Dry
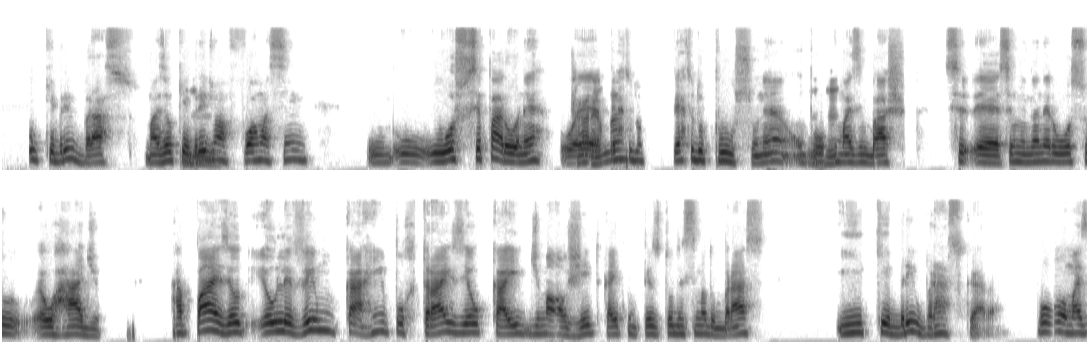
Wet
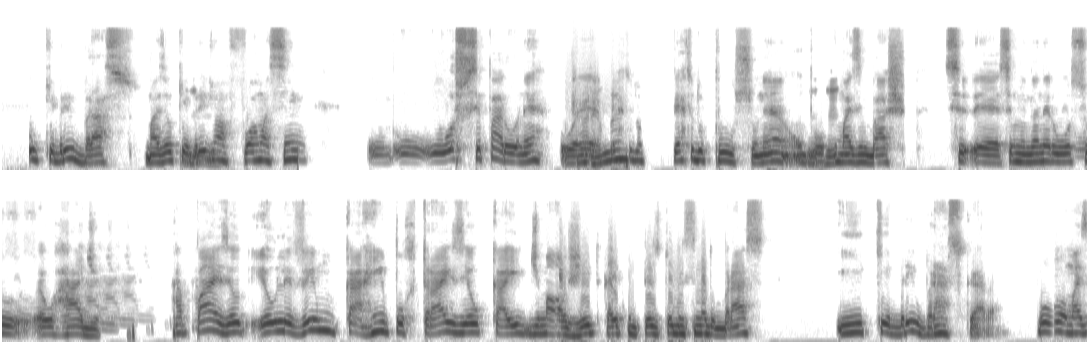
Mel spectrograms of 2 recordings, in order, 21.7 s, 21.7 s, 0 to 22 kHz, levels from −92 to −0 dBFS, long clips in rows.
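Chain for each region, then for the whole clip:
0:02.95–0:04.54: high-pass filter 580 Hz + downward compressor 1.5 to 1, threshold −40 dBFS
0:05.63–0:06.27: bass and treble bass +12 dB, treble −4 dB + leveller curve on the samples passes 1
0:10.35–0:12.91: notch filter 2,000 Hz, Q 14 + shaped tremolo triangle 4.5 Hz, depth 55% + echo with shifted repeats 185 ms, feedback 48%, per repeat +95 Hz, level −21 dB
0:16.42–0:17.92: low-shelf EQ 140 Hz +8 dB + hard clipping −24.5 dBFS + low-pass filter 2,600 Hz 6 dB per octave
whole clip: flat-topped bell 910 Hz −12 dB; downward compressor 6 to 1, threshold −30 dBFS; brickwall limiter −27.5 dBFS; level +2.5 dB

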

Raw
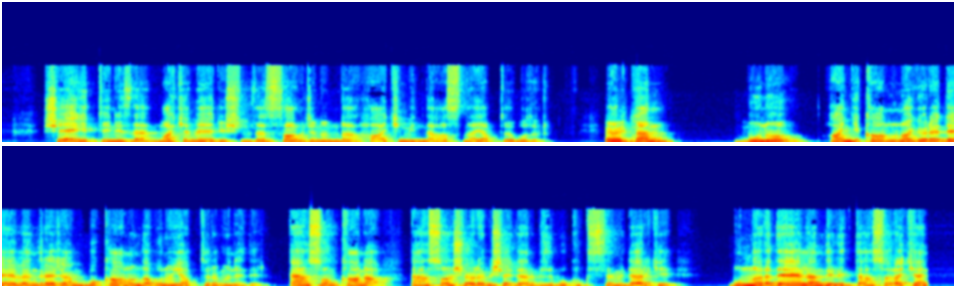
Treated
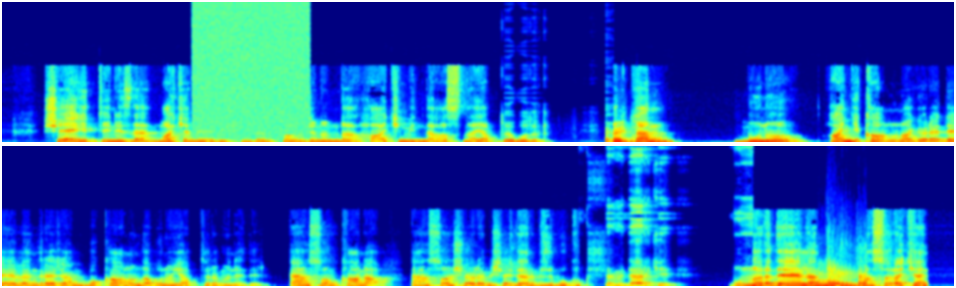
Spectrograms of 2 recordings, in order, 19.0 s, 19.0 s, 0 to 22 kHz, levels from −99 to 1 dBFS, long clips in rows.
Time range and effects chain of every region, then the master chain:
0:01.90–0:03.08: resonant band-pass 110 Hz, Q 0.51 + bit-depth reduction 6 bits, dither triangular
0:04.96–0:06.12: compressor whose output falls as the input rises −19 dBFS, ratio −0.5 + linearly interpolated sample-rate reduction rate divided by 6×
0:06.62–0:07.88: low-shelf EQ 230 Hz +8 dB + downward compressor 2.5 to 1, threshold −14 dBFS
0:08.77–0:14.60: low-pass filter 1,200 Hz 6 dB per octave + low-shelf EQ 240 Hz −8 dB
0:15.29–0:17.03: high-pass filter 540 Hz 6 dB per octave + high-frequency loss of the air 190 metres + bad sample-rate conversion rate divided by 4×, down filtered, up hold
0:17.68–0:18.17: low-pass filter 2,700 Hz 6 dB per octave + flutter between parallel walls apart 7.2 metres, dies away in 0.67 s + highs frequency-modulated by the lows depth 0.61 ms
whole clip: no processing

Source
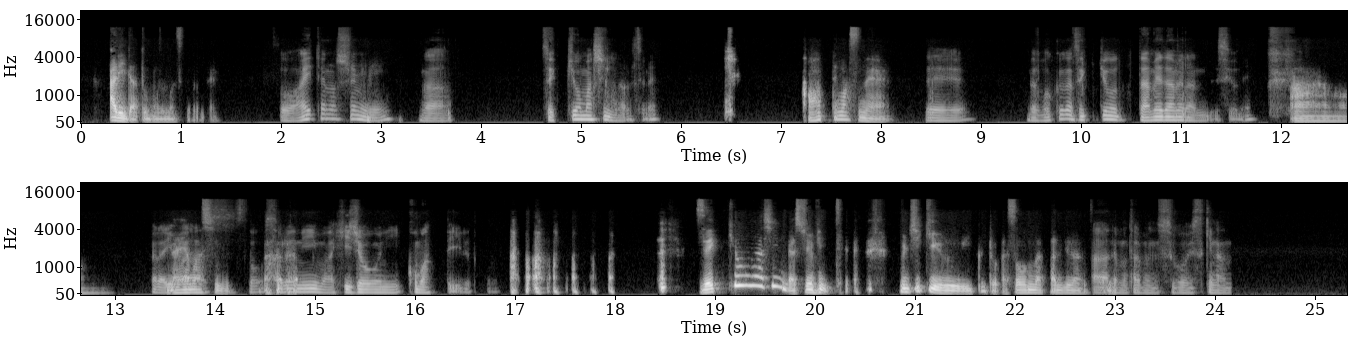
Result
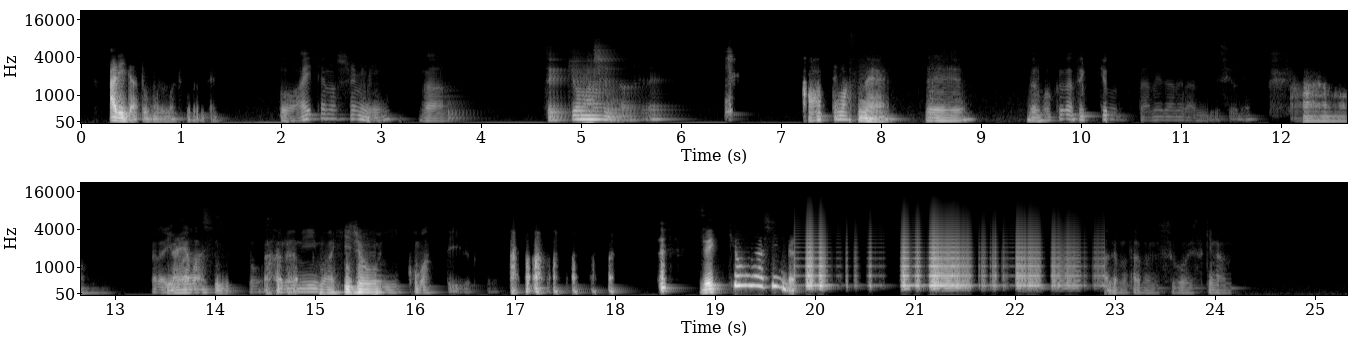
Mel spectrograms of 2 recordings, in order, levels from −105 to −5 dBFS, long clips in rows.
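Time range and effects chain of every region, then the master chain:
0:00.97–0:02.06: low-shelf EQ 350 Hz +10.5 dB + multiband upward and downward compressor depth 40%
0:03.64–0:06.46: flutter between parallel walls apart 6.2 metres, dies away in 0.55 s + hard clipping −18 dBFS
0:07.68–0:09.59: mu-law and A-law mismatch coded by mu + high-pass filter 78 Hz + low-shelf EQ 250 Hz +11.5 dB
0:10.25–0:12.23: downward compressor 12 to 1, threshold −43 dBFS + multiband upward and downward expander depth 70%
0:15.05–0:15.61: RIAA equalisation playback + leveller curve on the samples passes 1
0:19.79–0:22.90: samples sorted by size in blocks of 128 samples + Butterworth high-pass 270 Hz
whole clip: low-pass filter 1,400 Hz 12 dB per octave; mains-hum notches 50/100/150/200/250/300/350 Hz; expander for the loud parts 1.5 to 1, over −45 dBFS

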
